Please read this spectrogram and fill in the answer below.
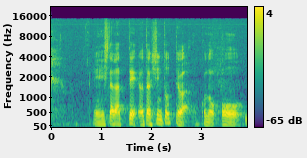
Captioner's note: speaking japanese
